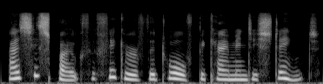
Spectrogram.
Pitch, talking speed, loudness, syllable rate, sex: 245 Hz, 185 wpm, -19 LUFS, 5.6 syllables/s, female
